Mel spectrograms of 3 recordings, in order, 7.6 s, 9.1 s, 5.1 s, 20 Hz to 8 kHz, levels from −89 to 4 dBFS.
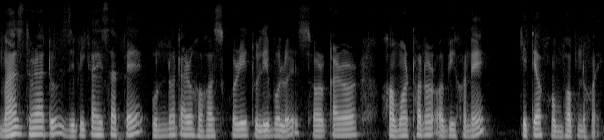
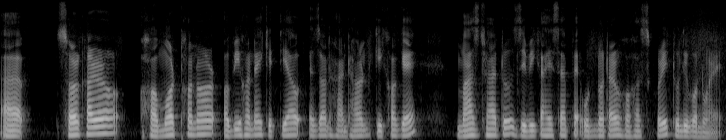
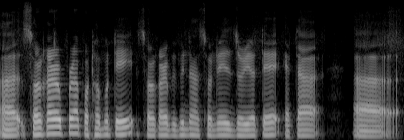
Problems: constant background noise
